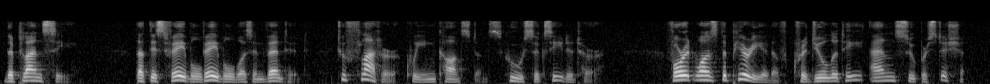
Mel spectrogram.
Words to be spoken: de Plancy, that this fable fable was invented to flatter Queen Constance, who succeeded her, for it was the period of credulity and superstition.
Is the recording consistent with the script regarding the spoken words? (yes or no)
yes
